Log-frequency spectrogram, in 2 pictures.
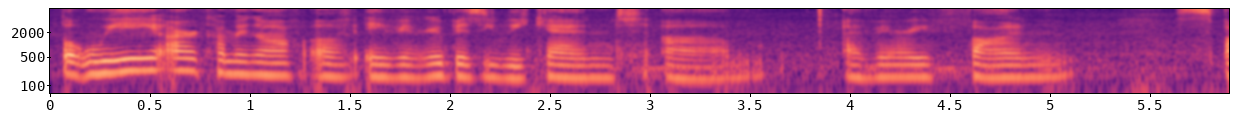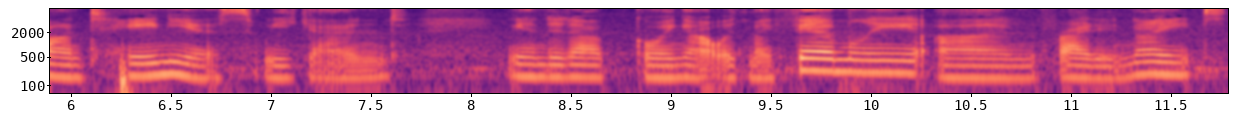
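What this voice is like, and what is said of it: Slightly congested, off-sounding voice. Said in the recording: “I'm kind of coming down with a cold, so if you hear my voice is a little off”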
